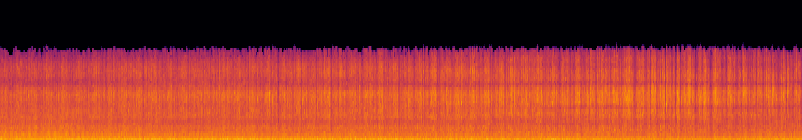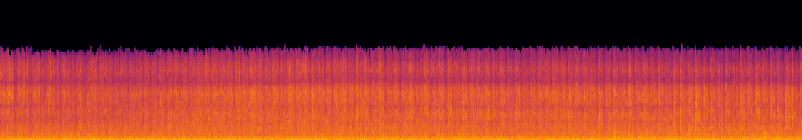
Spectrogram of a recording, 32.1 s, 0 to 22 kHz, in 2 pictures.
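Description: Vought F4U Corsair's Pratt & Whitney R-2800 radial engine running at low power while the plane taxis, a steady low rumble with propeller noise.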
